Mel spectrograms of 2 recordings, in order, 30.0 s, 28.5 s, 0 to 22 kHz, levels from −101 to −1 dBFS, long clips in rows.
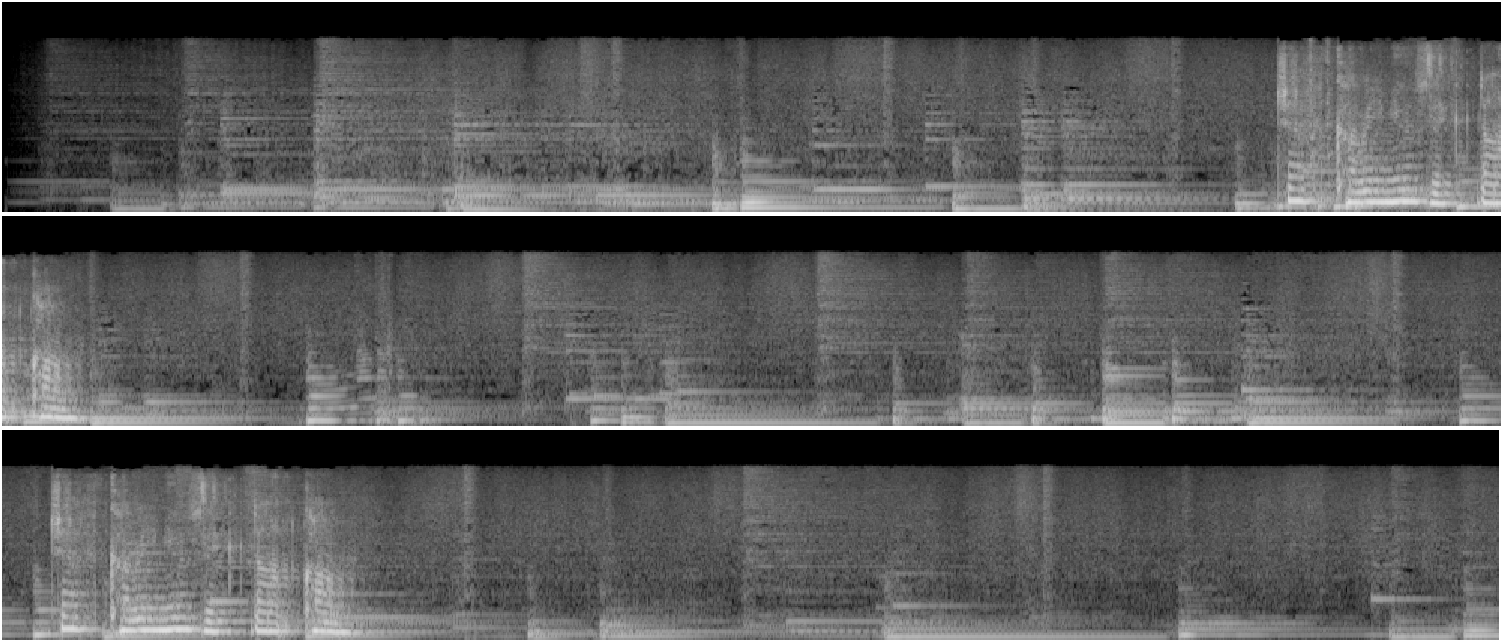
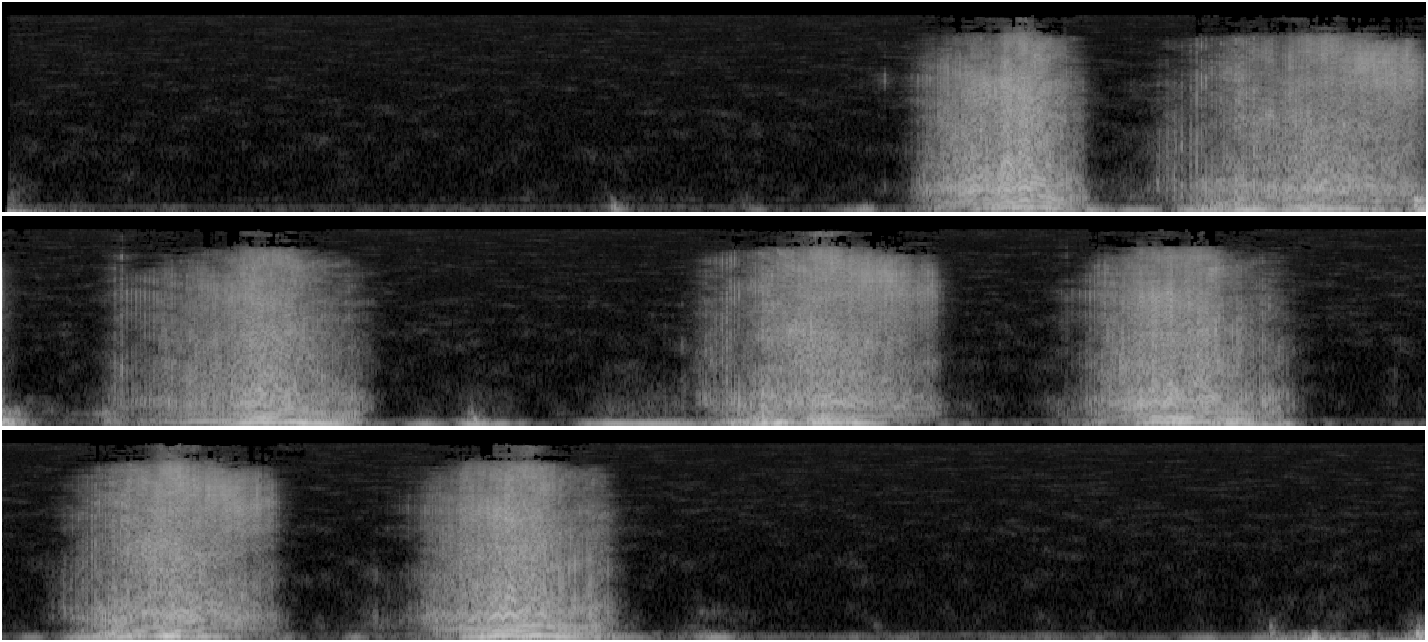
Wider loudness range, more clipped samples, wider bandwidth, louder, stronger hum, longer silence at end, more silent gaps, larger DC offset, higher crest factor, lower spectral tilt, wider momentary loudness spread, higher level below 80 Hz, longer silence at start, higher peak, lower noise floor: first, 16 LU vs 5 LU; neither; second, 11 kHz vs 17 kHz; first, -27 LUFS vs -30 LUFS; neither; about the same, 0 s vs 0 s; neither; neither; second, 20 dB vs 26 dB; first, -5.5 dB/octave vs -2.5 dB/octave; about the same, 21 LU vs 23 LU; about the same, -42 dBFS vs -44 dBFS; first, 0.7 s vs 0.05 s; about the same, -10 dBFS vs -10 dBFS; second, -59 dBFS vs -70 dBFS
